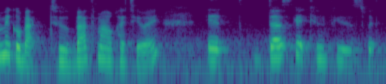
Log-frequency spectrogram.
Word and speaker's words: retiré: Battement retiré. Retiré, or retire with an accent on the E, means withdrawn or shortened.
